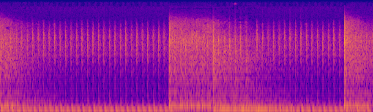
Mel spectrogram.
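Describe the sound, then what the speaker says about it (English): Heavily distorted drums filtered with high and low pass filters pound in a steady fast pattern, with crashing hits cutting through at intervals, in an extreme metal mix. "The drums, I'm sending them off to a drum distortion."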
